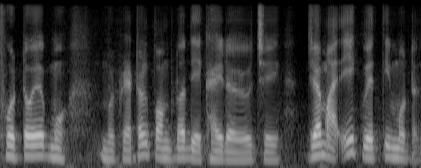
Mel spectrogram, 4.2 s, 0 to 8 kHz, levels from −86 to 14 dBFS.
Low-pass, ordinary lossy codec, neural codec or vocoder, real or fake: 7.2 kHz; none; codec, 16 kHz, about 1 kbps, DyCAST, with the encoder's durations; fake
